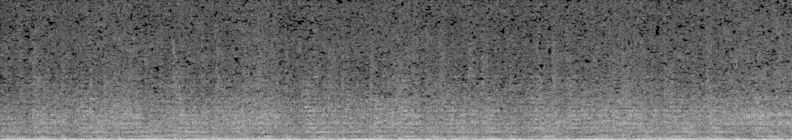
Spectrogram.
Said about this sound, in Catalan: Però què passa? Què és? El cotxe en marxa?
